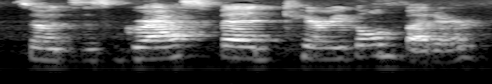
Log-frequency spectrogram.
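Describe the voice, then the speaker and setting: A young woman narrating a casual food vlog in a flat, low-energy way, with many ums. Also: measured pace, slight background noise, low-quality recording. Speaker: YouTuber. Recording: old video played from a phone.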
